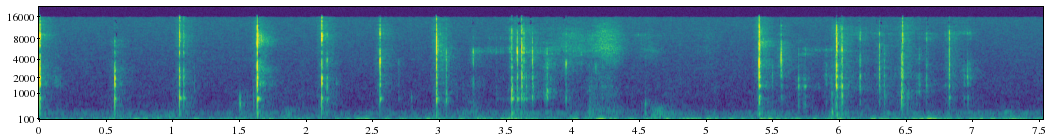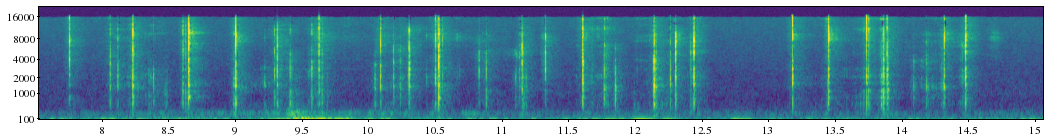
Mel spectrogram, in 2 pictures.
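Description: A small square panel covered in multicolored plastic heart rhinestones is held in one hand and tapped rapidly on the gems with the tip of a glittery mermaid pen. The result is an irregular run of sharp, bright, clicky taps that sound like typing over a steady low hum.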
